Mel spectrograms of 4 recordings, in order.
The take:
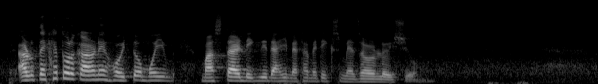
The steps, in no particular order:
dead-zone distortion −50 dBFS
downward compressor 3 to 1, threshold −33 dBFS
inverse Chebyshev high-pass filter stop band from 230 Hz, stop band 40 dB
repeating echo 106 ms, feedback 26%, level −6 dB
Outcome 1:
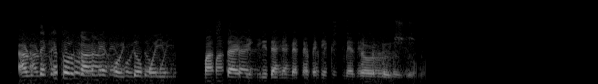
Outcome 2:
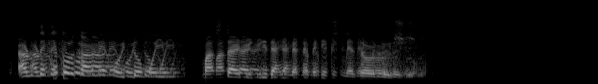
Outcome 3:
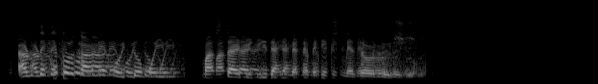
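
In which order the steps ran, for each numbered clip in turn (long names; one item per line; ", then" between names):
inverse Chebyshev high-pass filter, then downward compressor, then repeating echo, then dead-zone distortion
repeating echo, then dead-zone distortion, then inverse Chebyshev high-pass filter, then downward compressor
repeating echo, then dead-zone distortion, then downward compressor, then inverse Chebyshev high-pass filter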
